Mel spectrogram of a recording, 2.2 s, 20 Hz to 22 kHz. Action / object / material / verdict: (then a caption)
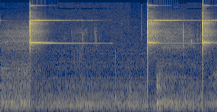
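flick / silver bullion coin / silver / real. A 2025 silver Britannia bullion coin is pinged three times in a ping tester, each strike giving a clear, high ring with steady tones that sustain between pings. The clean ring confirms it as real silver, whose ring can't be mistaken.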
